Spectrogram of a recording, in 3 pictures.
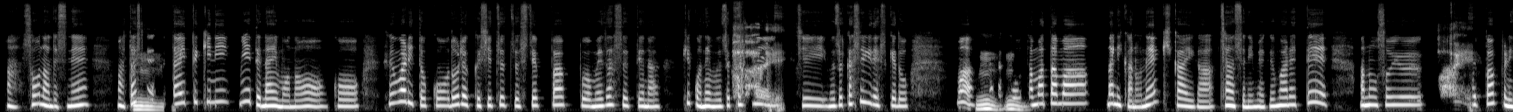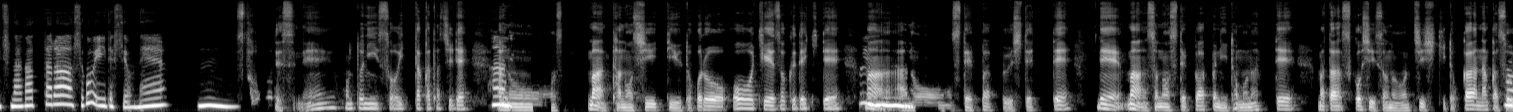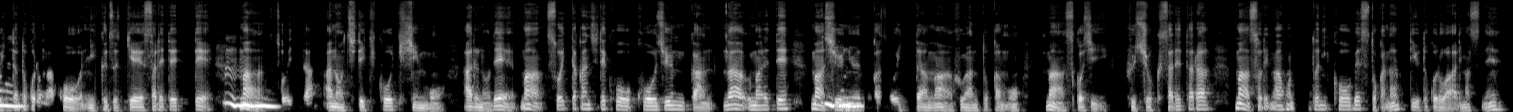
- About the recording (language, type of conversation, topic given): Japanese, advice, 今の職場に残るべきか転職すべきか決められないので相談できますか？
- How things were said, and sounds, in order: distorted speech; in English: "ステップアップ"; tapping; in English: "ステ ップアップ"; in English: "ステップアップ"; in English: "ステップアップ"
